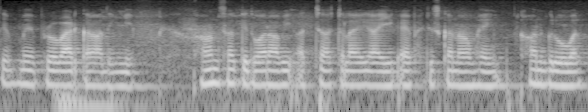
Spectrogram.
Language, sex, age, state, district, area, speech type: Hindi, male, 18-30, Rajasthan, Bharatpur, rural, spontaneous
